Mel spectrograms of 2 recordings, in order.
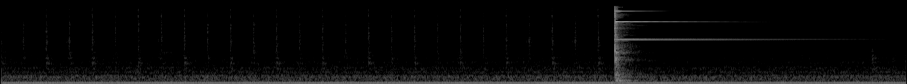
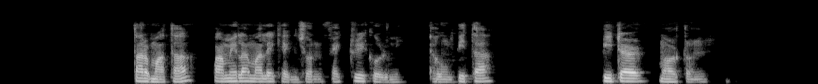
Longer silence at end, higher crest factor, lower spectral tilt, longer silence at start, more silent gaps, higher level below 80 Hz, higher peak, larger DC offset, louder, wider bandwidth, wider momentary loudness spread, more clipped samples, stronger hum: second, 0 s vs 1.1 s; first, 32 dB vs 18 dB; second, -1.5 dB/octave vs -6 dB/octave; second, 0 s vs 1.35 s; second, none vs 1.98-2.13 s, 4.09-4.28 s, 4.97-6.01 s, 6.52-6.58 s; first, -44 dBFS vs -58 dBFS; second, -6 dBFS vs -2 dBFS; neither; second, -34 LUFS vs -19 LUFS; first, 16 kHz vs 7.8 kHz; first, 18 LU vs 13 LU; neither; neither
